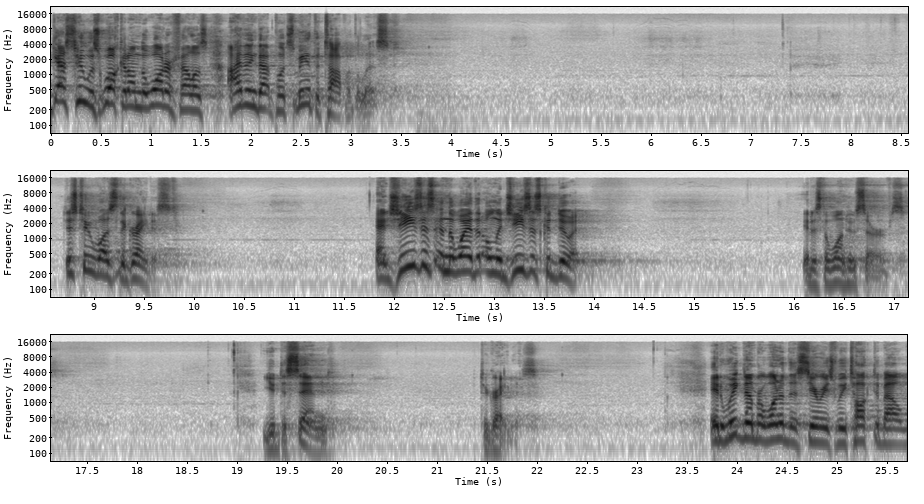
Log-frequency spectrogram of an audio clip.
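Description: A middle-aged man speaks with animation through a microphone, pausing often.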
